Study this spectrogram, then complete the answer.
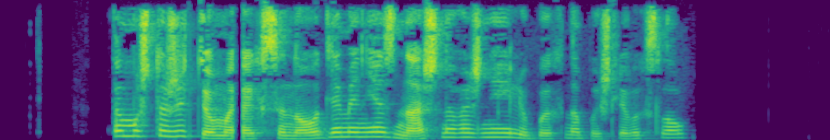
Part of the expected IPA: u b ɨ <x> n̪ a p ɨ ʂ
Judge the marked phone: correct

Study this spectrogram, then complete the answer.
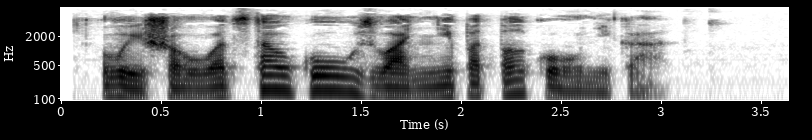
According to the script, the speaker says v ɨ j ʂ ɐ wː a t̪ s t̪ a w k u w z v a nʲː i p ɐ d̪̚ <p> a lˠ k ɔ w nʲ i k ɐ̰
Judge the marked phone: correct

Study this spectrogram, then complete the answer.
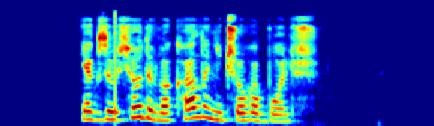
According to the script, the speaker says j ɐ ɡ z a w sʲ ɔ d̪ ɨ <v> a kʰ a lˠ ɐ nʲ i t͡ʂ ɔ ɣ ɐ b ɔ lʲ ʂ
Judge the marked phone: correct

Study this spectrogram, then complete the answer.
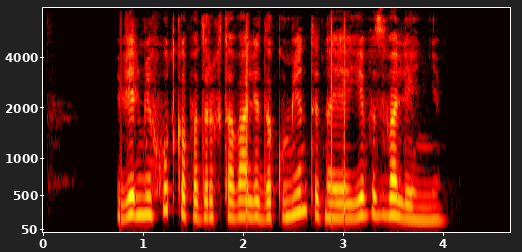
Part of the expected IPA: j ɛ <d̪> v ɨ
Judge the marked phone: incorrect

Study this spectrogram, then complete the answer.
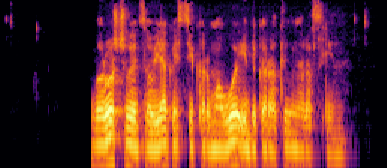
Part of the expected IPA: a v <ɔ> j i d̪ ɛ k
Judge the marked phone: correct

